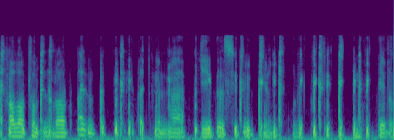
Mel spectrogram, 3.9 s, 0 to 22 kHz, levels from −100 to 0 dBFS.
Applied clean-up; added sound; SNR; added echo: neural diffusion model UNIVERSE++.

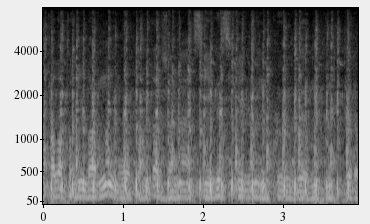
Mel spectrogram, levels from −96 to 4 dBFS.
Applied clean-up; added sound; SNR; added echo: none; Idling; -1 dB; none.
